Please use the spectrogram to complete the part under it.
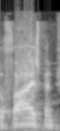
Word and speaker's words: Theismann: But we think by just simply changing the pronunciation of your last name from Theismann to Theismann to rhyme with Heisman, we can get you that trophy. And so that's how I became Joe Theismann.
